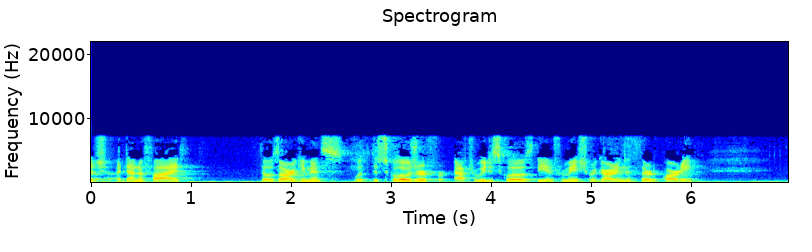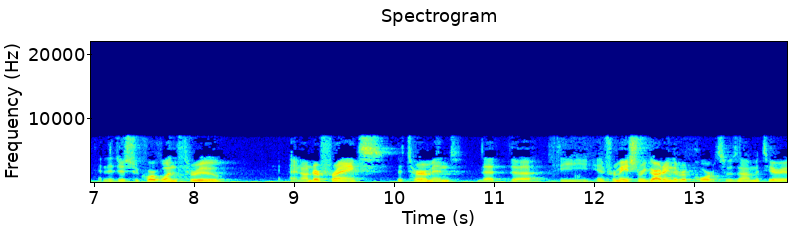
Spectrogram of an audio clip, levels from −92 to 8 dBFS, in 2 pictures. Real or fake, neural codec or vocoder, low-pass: real; none; 7.2 kHz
